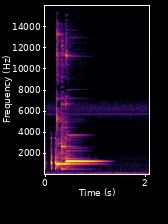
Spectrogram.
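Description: Kingbolen K10 diagnostic tablet: the last tick of its rolling-digit VIN scan, then a bright two-note chime that rings for about a second as the VIN is decoded and the vehicle identified.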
